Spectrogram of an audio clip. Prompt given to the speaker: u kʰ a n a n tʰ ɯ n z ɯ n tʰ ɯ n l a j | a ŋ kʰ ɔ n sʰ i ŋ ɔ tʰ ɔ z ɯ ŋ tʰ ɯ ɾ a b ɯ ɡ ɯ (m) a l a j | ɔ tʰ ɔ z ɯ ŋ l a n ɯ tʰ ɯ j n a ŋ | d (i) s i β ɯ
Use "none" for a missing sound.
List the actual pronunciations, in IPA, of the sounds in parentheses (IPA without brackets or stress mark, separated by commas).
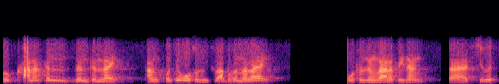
n, a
